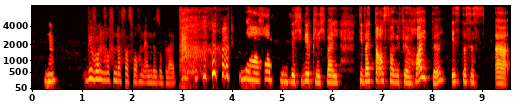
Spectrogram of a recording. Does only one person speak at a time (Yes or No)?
Yes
